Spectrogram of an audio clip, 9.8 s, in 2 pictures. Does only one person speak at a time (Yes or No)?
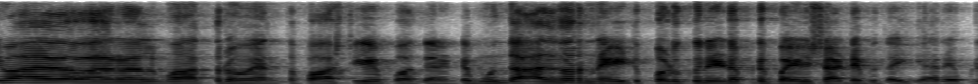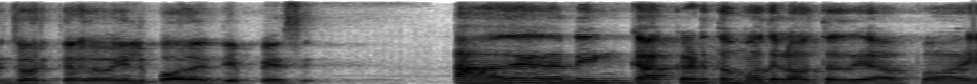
Yes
